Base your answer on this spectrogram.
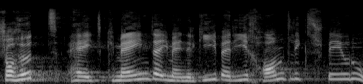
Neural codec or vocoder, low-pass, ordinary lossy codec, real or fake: none; 14.4 kHz; none; real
